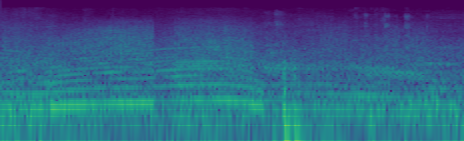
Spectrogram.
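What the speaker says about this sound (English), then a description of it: "he's probably going to do some victory burnouts" Race car tires squeal through victory burnouts in an iRacing rallycross feature at Knockhill, a long rising whine that bends and sweeps, with a brief thump near the end, loud and close with no talk.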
